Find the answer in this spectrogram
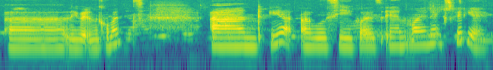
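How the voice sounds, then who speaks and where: In this casual vlog, the woman's fairly high voice keeps a moderate pace as she talks candidly to camera. Laughter comes often, "like, you know" peppers her speech, and her voice is wearing thin a bit.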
